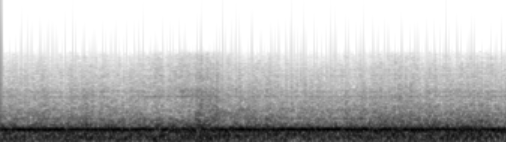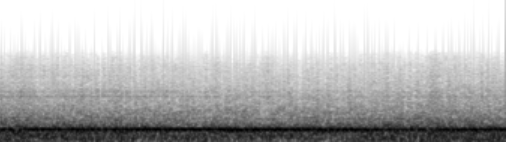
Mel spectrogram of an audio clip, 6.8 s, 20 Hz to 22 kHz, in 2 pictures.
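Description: Honda CBR500R's 471 cc parallel-twin engine running at steady high revs at about 185 km/h, over a heavy rush of wind.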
